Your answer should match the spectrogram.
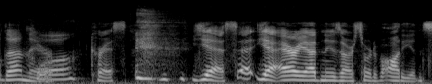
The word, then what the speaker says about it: Ariadne: I know what the character's name is, I'm worried about mispronouncing it, Ariadne.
